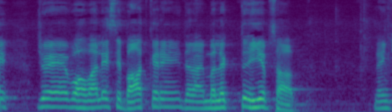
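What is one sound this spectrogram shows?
A man speaks forcefully into a microphone, amplified through loudspeakers.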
